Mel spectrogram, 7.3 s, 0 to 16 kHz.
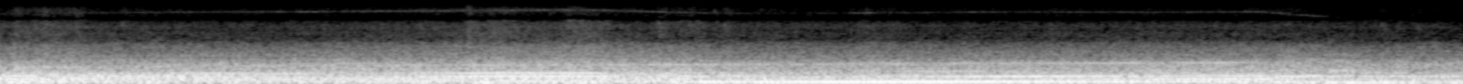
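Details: SN61 DDE E210 on a dead run back to MB: heavy rushing fan roar over the diesel drone with a thin high whistle rising and falling with throttle, cooling fan thrash and turbo whine.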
